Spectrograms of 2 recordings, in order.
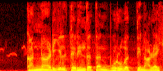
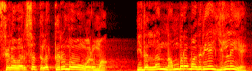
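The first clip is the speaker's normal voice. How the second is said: high, fast proud scoffing; a proud girl fuming to herself; daughter's indignant thoughts; 7 semitones higher than usual. A narrator's reading. Daughter alone in her room fumes, high and proud. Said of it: "என்று எண்ணிக்கொண்டிருந்தாள்".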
